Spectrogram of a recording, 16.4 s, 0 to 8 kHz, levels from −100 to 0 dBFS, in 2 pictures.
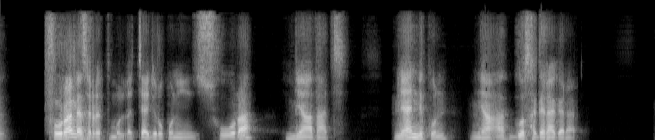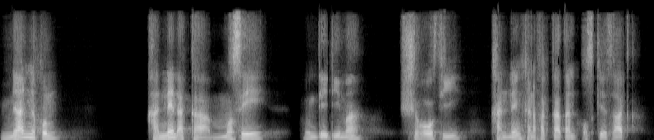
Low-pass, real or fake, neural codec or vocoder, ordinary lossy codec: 7.2 kHz; fake; codec, 16 kHz, about 1 kbps, DyCAST, with the encoder's durations; AAC, 32 kbps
